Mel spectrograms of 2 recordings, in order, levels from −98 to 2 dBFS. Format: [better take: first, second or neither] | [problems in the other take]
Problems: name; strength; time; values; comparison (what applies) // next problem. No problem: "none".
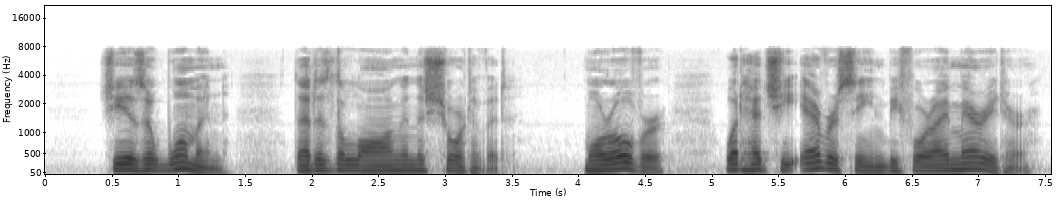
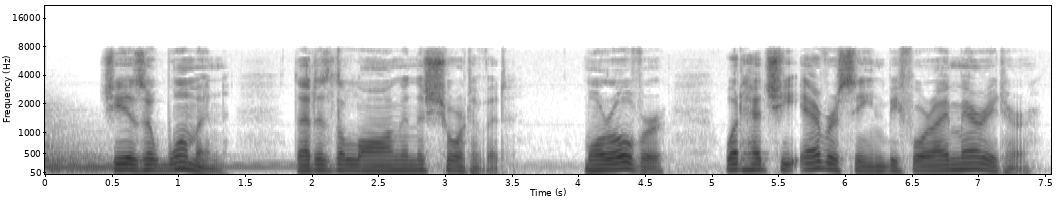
first | background sound (Drum); 18 dB below the speech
